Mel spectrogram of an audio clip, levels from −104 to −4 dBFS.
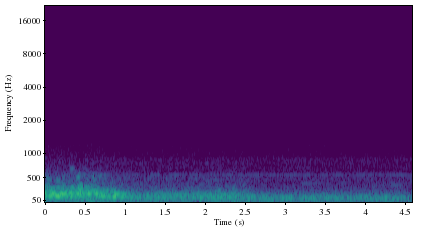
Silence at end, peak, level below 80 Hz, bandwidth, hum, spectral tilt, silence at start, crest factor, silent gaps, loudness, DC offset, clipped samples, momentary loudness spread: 0 s; -32 dBFS; -62 dBFS; 1 kHz; none; -18 dB/octave; 0 s; 16 dB; none; -49 LUFS; under 0.1%; under 0.1%; 19 LU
